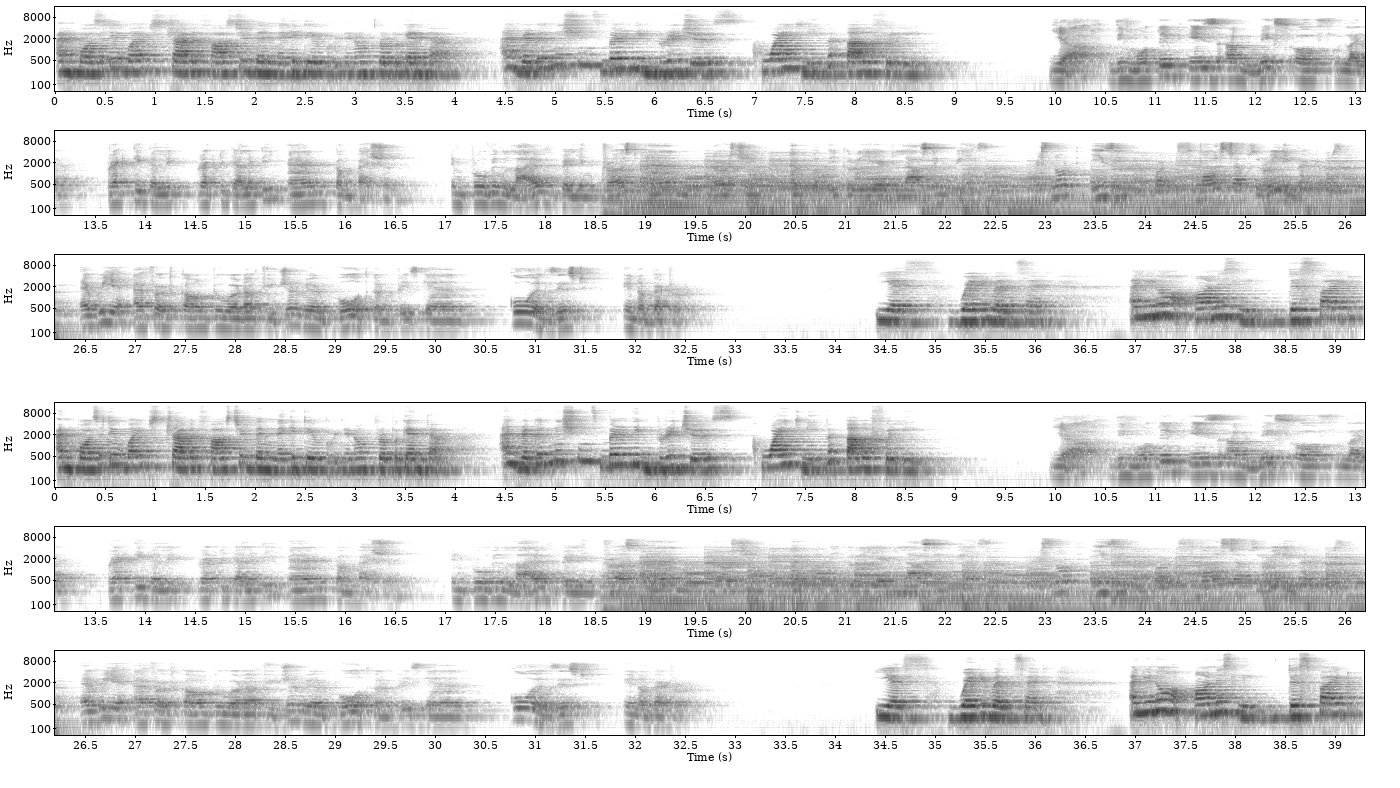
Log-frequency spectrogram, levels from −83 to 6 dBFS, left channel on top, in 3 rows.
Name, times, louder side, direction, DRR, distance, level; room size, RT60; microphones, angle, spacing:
voice 1, 0.0-3.9 4.5-6.7 7.1-8.7 34.4-34.7 35.1-36.3 37.0-39.1, right 3 dB, 50° right, 1 dB, 0.3 m, -27 dB
voice 2, 10.0-13.1 13.6-16.5 17.1-22.4 22.9-26.0 26.5-30.3 30.8-31.4 31.9-32.6, left 3 dB, 65° left, 3 dB, 0.4 m, -36 dB
sound 1, 18.5-26.2, right 1 dB, 25° right, 0.7 m, -38 dB
2.4 x 2.1 x 2.5 m, 0.93 s
head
